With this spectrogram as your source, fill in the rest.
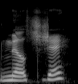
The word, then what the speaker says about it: Neeltje: because there's things like it's spelled Neeltje, but it's pronounced Niltje. Oh wow. At least something similar to that.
